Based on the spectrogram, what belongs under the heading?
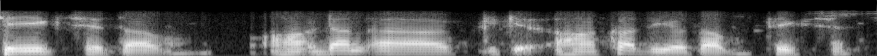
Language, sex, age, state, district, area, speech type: Maithili, male, 60+, Bihar, Purnia, urban, conversation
